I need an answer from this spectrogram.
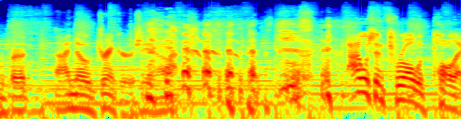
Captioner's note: laughing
